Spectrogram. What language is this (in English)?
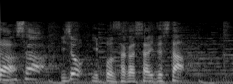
Japanese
